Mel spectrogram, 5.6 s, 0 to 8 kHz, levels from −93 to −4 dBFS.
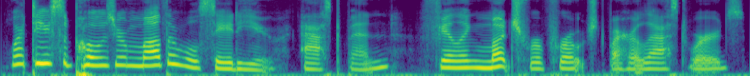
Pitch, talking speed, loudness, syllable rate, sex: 240 Hz, 205 wpm, -17 LUFS, 5.1 syllables/s, female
